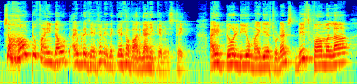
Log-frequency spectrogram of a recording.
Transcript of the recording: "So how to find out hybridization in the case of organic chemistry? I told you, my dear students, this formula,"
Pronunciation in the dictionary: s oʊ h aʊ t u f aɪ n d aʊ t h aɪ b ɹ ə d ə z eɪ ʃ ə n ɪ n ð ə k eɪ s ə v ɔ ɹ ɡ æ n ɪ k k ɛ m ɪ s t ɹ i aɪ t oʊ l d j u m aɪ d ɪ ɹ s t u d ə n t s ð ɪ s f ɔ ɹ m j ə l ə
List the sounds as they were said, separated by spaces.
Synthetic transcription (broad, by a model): s oʊ h aʊ t u f aɪ n d aʊ t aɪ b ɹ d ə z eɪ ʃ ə n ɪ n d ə k eɪ s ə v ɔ ɹ ɡ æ n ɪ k k ɛ m ɪ s t ɹ i aɪ t oʊ l d j u m aɪ d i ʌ s t u d ə n t s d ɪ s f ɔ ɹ m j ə l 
